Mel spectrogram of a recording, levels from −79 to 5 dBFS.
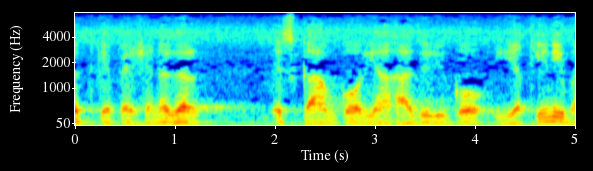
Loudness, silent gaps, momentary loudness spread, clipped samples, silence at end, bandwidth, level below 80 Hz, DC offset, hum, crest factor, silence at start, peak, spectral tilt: -18 LUFS; none; 10 LU; under 0.1%; 0 s; 7.8 kHz; -32 dBFS; under 0.1%; none; 18 dB; 0 s; 0 dBFS; -5.5 dB/octave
